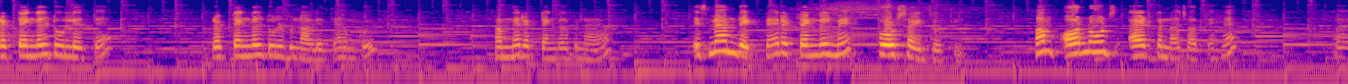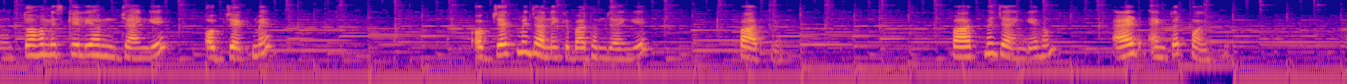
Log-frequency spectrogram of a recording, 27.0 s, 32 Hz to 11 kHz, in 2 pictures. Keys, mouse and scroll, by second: 16.6 click, 21.3 click, 25.5 click.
